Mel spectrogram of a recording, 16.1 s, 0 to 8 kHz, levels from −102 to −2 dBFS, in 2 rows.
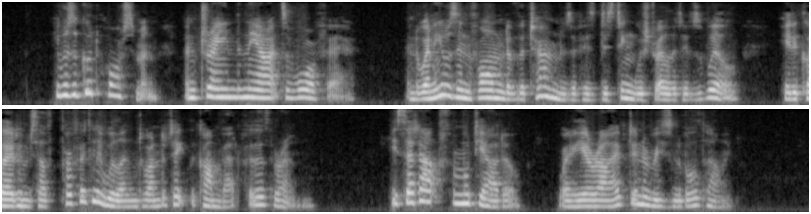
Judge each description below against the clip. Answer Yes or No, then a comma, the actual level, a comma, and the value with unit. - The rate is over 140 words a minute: Yes, average, 180 wpm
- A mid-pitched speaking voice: No, high, 200 Hz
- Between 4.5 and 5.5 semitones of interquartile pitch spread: Yes, average, 5.1 semitones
